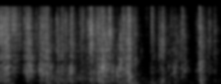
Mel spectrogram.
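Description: Plastic wrappers of trading-card packs crinkling and rustling in the hands as the packs are handled and laid down, in irregular crackles.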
